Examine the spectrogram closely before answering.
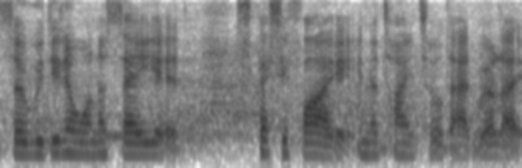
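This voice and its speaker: Against noticeable background noise, a woman with a Korean accent speaks at a moderate pace, her fairly low pitch in fairly even intonation. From South Korea. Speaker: photographer. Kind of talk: interview. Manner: halting.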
